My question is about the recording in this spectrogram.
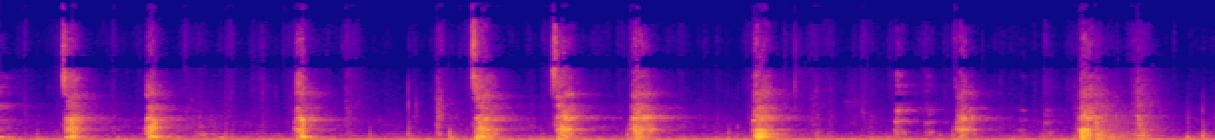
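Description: A man's short, forceful exhaled breaths as he throws shadowboxing punches, about ten sharp bursts at an irregular pace, over a steady low hum.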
